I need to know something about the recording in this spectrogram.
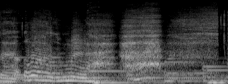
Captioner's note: exhale; inhale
